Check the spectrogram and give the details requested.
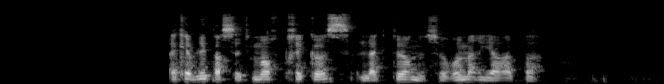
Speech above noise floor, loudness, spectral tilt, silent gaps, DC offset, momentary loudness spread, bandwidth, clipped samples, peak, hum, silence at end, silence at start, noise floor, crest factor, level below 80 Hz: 64 dB; -21 LUFS; -2 dB/octave; none; under 0.1%; 11 LU; 11.5 kHz; under 0.1%; -4 dBFS; none; 1.25 s; 1.7 s; -86 dBFS; 20 dB; -76 dBFS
